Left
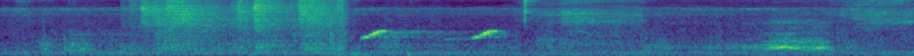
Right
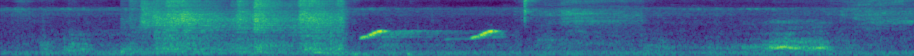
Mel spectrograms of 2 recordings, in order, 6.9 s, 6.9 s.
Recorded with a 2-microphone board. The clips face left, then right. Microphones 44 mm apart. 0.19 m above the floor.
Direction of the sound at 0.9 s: 40° right (ahead or behind).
